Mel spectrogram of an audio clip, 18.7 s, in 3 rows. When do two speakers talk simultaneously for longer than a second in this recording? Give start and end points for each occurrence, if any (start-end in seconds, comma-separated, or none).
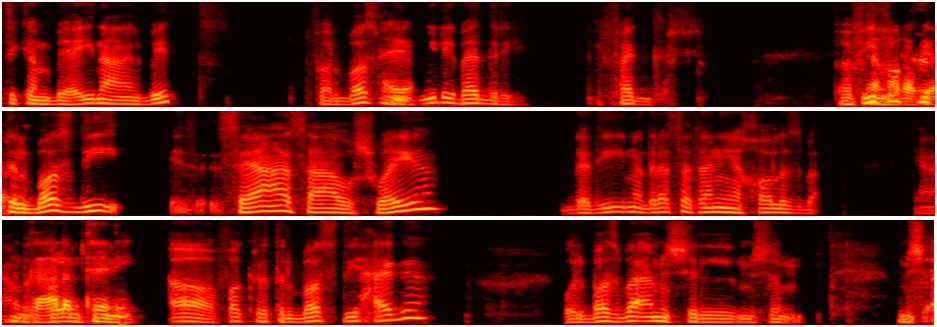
none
